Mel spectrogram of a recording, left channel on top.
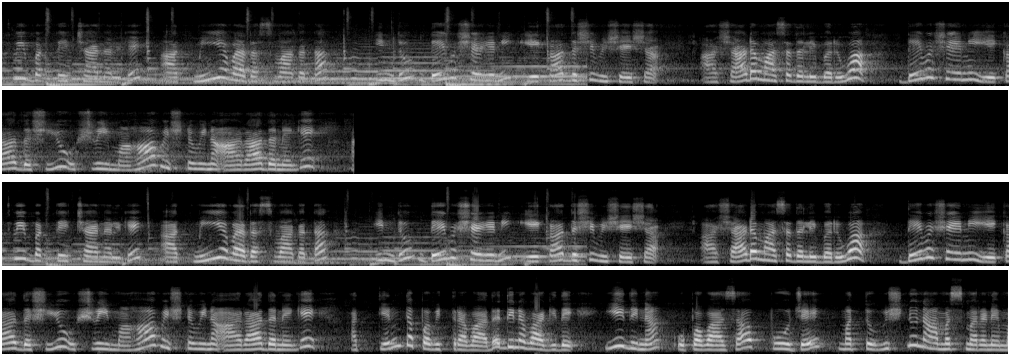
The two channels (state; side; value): drops out; left; at 13.6 s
